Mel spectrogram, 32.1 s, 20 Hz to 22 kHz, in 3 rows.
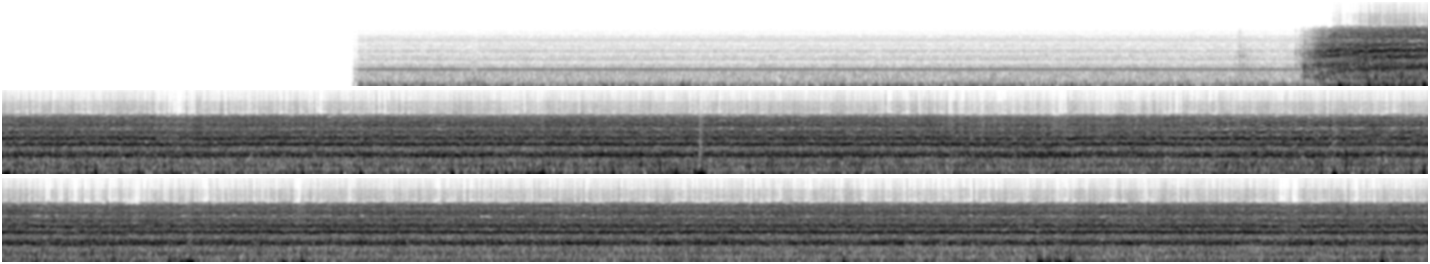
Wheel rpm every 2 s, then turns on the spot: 0, 0, 0, 0, 0, 110, 230, 230, 230, 220, 220, 220, 230, 240, 230, 230.
none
